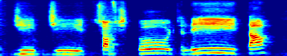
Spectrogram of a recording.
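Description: This is a man with a high-pitched voice. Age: 20s. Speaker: podcast host. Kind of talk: casual chat.

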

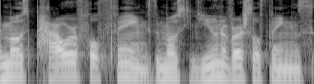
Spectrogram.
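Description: A man with an American accent and an ordinary speaking voice, fairly slow and fairly even in intonation, on a very clean recording with a silent background. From Oklahoma, US. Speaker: cellist and composer. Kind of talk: interview conversation.

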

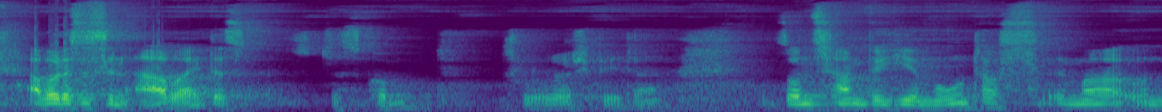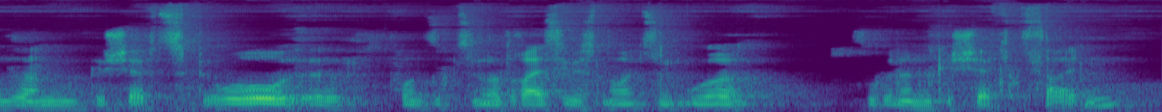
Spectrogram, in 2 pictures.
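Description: The speech moves at a fairly slow pace with lively intonation. Noticeable background noise and audible room echo are present. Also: man, fairly low pitch for a man. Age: 50s. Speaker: lifeguard association official. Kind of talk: interview. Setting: on location at rescue station.

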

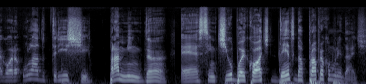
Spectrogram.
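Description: A man speaks in a normal speaking voice with a fairly high pitch and ordinary pitch variation. The recording is very clean, with a silent background. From Londrina, Paraná, Brazil. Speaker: pop singer. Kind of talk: casual chat.

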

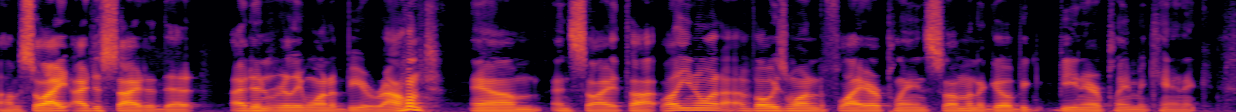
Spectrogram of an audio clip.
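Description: The speaker is a man with a medium pitch. He moves at a fairly quick pace in a monotone, flat intonation. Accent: American. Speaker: church volunteer sharing testimony. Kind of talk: testimony. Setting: studio.

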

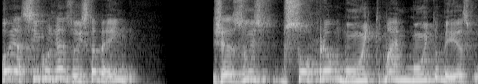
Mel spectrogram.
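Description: With lively intonation, a man speaks in a high pitch at a fairly slow pace. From Rio Grande do Norte, Brazil. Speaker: radio and TV journalist. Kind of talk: casual chat.

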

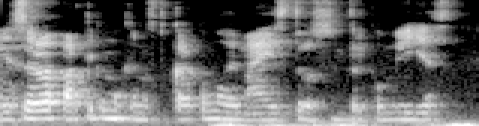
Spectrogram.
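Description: Against noticeable background noise, a man with a high pitch and ordinary pitch variation talks at a fairly quick pace. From northern Mexico, Coahuila (Monclova). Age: 20s. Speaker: university student. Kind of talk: casual chat.

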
